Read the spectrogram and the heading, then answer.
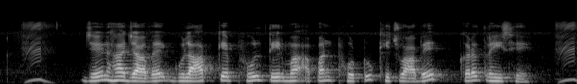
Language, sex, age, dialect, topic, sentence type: Chhattisgarhi, male, 18-24, Eastern, agriculture, statement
